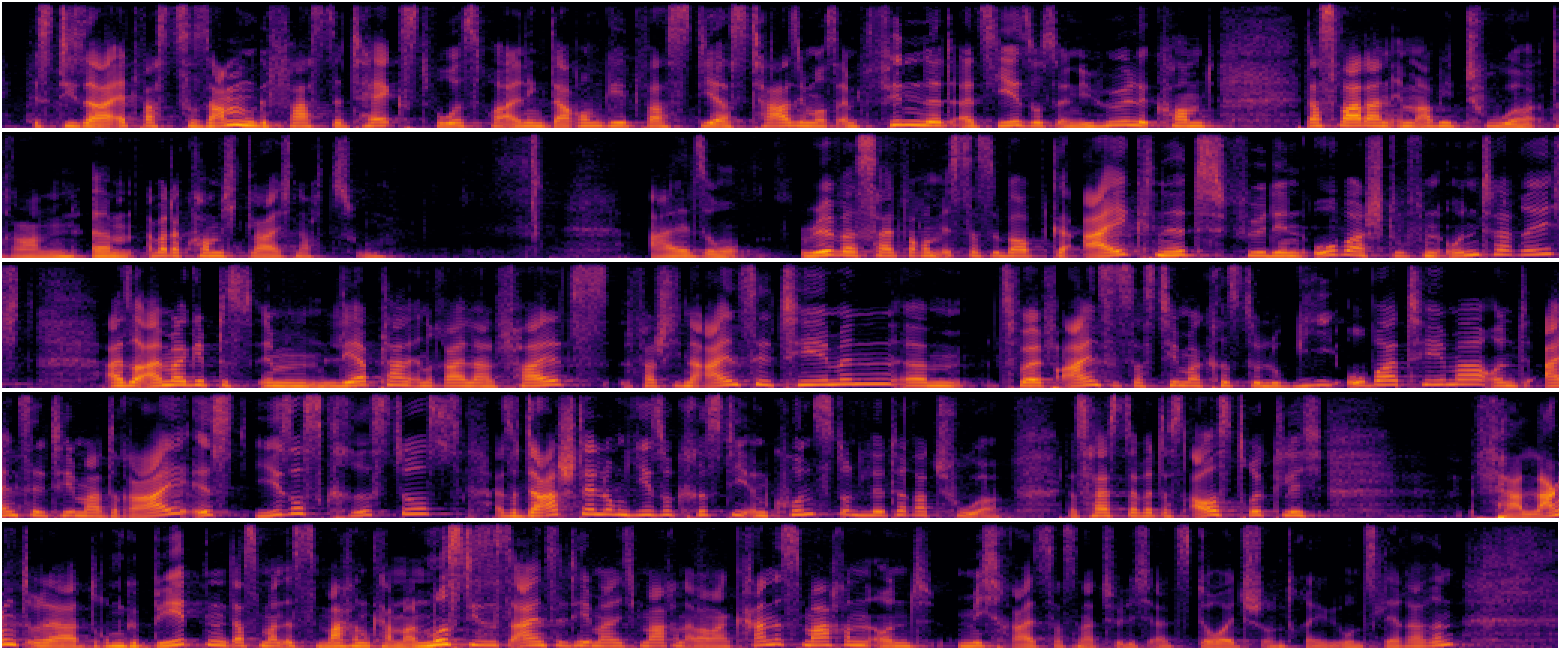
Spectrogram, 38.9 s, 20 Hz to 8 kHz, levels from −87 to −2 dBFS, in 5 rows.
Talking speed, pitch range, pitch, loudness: 170 wpm, 180-235 Hz, 200 Hz, -31 LUFS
